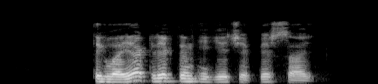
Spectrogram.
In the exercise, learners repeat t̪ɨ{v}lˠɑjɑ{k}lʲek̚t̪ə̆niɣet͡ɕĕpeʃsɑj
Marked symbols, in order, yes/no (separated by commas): no, yes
